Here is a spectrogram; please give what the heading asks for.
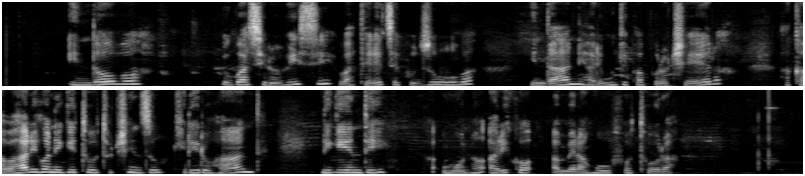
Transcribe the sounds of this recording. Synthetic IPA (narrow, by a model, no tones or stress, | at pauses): indo̞βo | juɡwaːt͡siɾuβisiβatʰe̞ɾe̞t͡se̞kuzuːβa | indan̥iɦaɾimuɡipapuɾo̞t͡ʃe̞ːɾa | hakaβaɦaɾiɦo̞niɡitutʰut͡ʃinzukʰiɾiɾuɦaːnde̞ | niɡiːndi | umuːn̥huʔaɾikʰo̞ | ame̞ɾaŋ̥uufotʰo̞ɾa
